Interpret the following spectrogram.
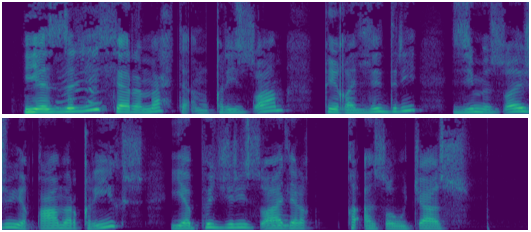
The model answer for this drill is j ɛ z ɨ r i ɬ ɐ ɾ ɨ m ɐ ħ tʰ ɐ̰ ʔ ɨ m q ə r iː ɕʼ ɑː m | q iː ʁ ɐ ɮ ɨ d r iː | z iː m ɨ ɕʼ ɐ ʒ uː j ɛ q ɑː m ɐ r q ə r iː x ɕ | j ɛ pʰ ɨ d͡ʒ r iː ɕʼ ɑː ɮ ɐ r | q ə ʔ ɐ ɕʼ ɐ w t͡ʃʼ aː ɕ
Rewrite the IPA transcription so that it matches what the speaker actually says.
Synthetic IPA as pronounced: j ɛ z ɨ r iː ɬ ɐ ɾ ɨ m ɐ ħ tʰ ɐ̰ ʔ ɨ m q ə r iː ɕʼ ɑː m | q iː ʁ ɐ ɮ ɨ d r iː | z iː m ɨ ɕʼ ɐ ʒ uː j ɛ q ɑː m ɐ r q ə r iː x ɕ | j ɛ pʰ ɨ d͡ʒ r iː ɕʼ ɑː ɮ ɐ r | q ə ʔ ɐ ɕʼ ɐ w t͡ʃʼ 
